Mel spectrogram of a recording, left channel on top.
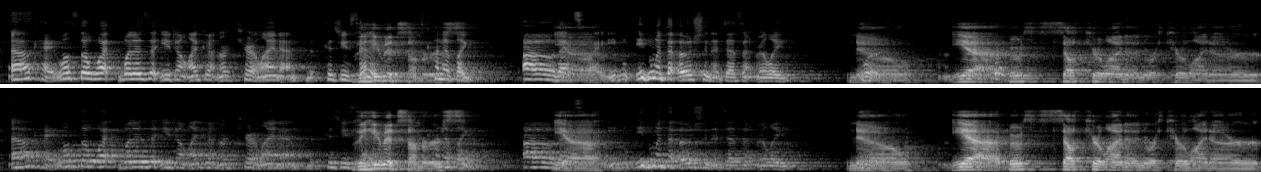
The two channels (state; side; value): normal; both; correlation 0.34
